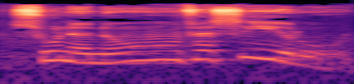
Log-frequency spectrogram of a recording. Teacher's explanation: سنن فسيروا، تنوين بعد حرف الفاء، والفاء من حروف الإخفاء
